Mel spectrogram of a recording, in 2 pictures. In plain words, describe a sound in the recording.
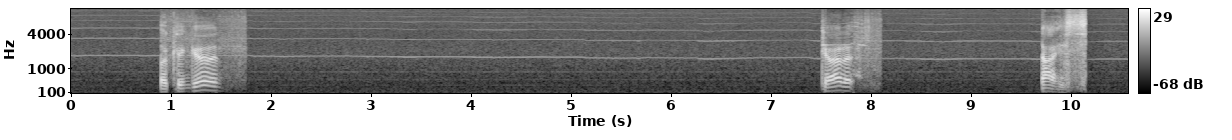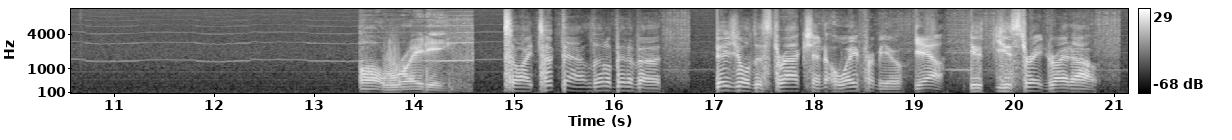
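An aircraft engine drones steadily and slightly rises in pitch.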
